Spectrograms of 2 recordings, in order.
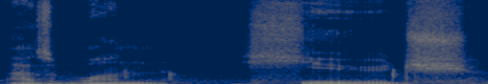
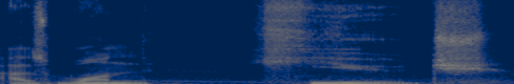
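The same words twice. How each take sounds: The two takes are said the same way.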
